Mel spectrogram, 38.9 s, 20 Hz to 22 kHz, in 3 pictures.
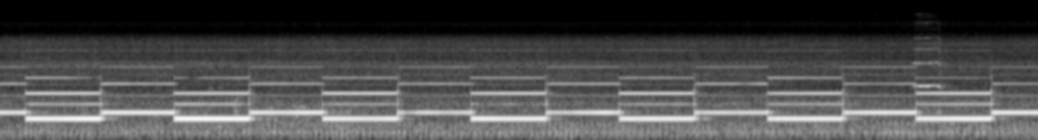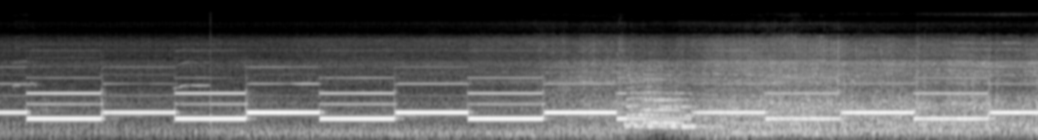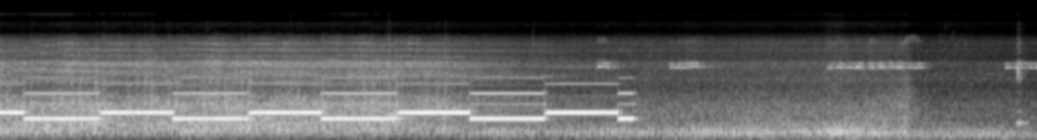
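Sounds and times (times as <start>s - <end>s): level-crossing alarm two-tone: 0.0s - 34.7s
passing train rumble: 1.0s - 38.9s.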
